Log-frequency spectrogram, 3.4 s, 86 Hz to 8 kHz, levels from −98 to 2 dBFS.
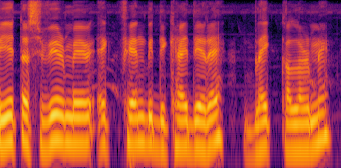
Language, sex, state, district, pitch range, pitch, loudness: Hindi, male, Arunachal Pradesh, Papum Pare, 150-170 Hz, 165 Hz, -16 LUFS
